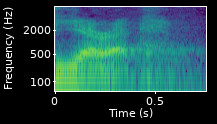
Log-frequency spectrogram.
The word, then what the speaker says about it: yerek: You know, the normal Hebrew term for vegetable, and I may not pronounce it correctly, is yerek. In English, it'd be Y-E-R-E-K.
